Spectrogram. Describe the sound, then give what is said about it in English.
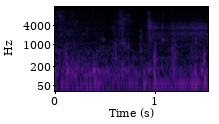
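Chewing on a sweet, fibrous plant stalk that peels like a firm banana, with soft, wet crunches and a few sharper bites repeating irregularly over a quiet background. “You literally like watch me. Like that. And you chew it.”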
